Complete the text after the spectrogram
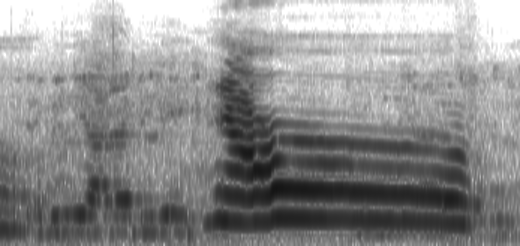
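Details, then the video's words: Mother cat and kitten meowing: softer wavering tones at first, then one strong drawn-out meow opening with a quick rise and holding steady for about two seconds before fading. "Mom Cat kitten meowing little cat মিও মিও"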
